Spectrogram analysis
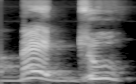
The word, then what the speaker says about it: beddu: La parola beddu invece si pronunzia con una d cacuminale, quindi arrotolando la lingua all'indietro e facendo toccare alla sua punta il palato.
